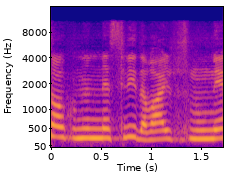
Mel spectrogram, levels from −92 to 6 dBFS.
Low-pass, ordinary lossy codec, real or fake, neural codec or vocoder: 10.8 kHz; AAC, 64 kbps; fake; codec, 16 kHz in and 24 kHz out, 0.9 kbps, LongCat-Audio-Codec, fine tuned four codebook decoder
